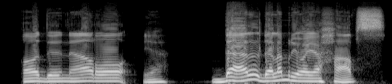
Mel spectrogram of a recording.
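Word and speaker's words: قَدْ نَرَىٰ: dolu qod naro ah jangan sampai dibaca qon nararo qon nararo qod naro qod naro ya dal dalam riwayat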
